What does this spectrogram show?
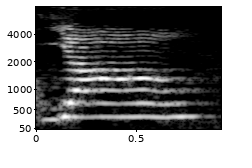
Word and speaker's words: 幺: 1, 一, 一, or 幺, sometimes the word for 1 is usually pronounced 幺 instead of 一.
